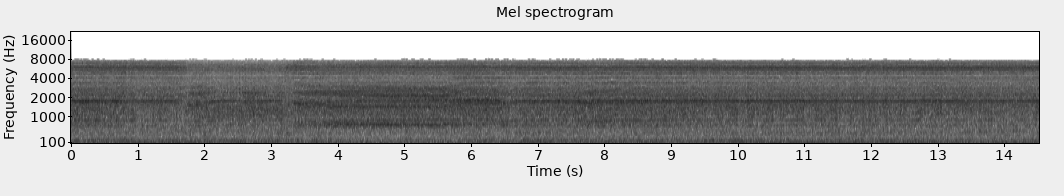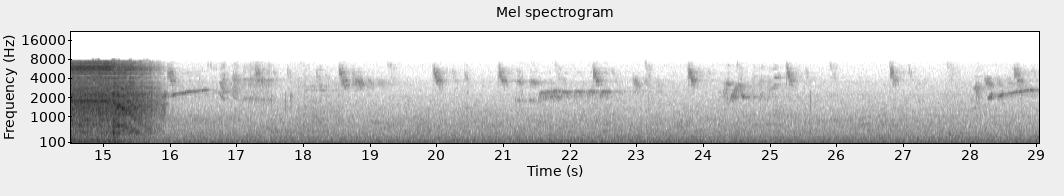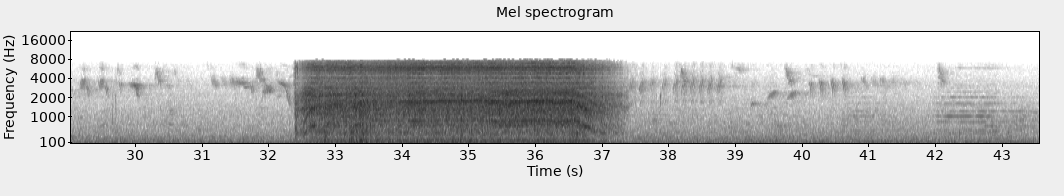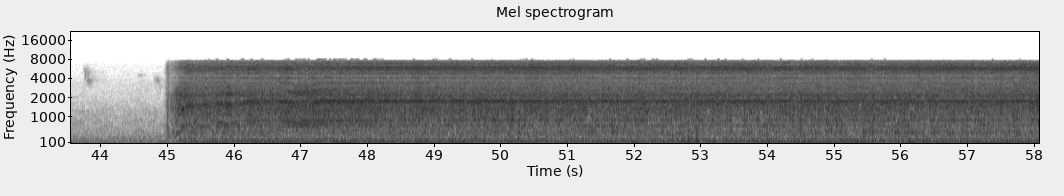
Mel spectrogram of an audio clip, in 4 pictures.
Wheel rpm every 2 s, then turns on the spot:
230, 220, 210, 230, 230, 230, 230, 170, 0, 0, 0, 0, 0, 0, 0, 0, 120, 230, 100, 0, 0, 0, 60, 220, 230, 230, 230, 230, 230.
none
